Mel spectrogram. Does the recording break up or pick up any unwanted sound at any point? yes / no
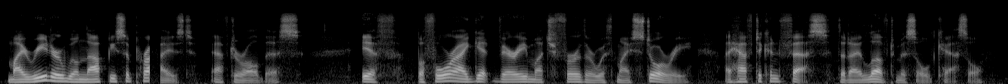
yes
